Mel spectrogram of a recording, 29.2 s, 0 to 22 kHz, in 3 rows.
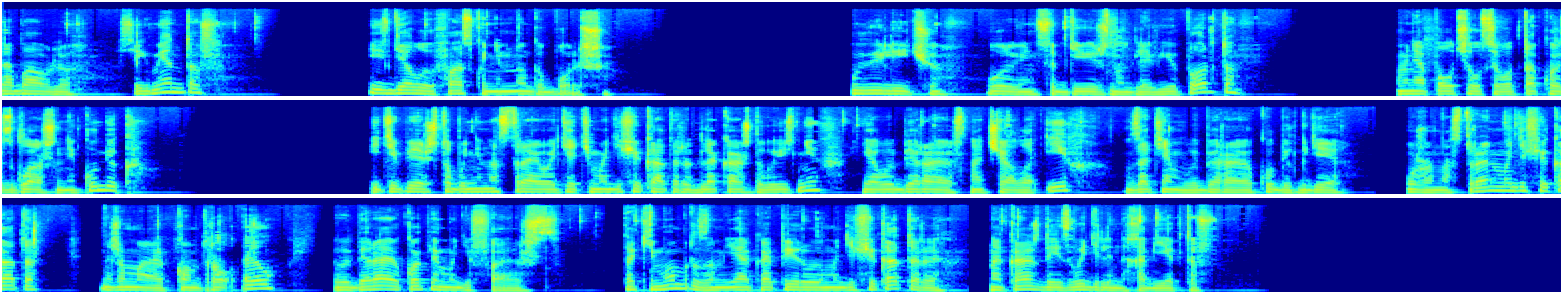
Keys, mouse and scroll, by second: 0.4-1.5 drag, 2.5-4.7 drag, 6.5 click, 8.3-9.5 middle drag, 11.0 shift+middle click, 14.9 click, 15.4 shift+click, 19.0 shift+click, 20.7 ctrl+l, 23.4 click, 25.7 click, 26.5 click, 27.5 click.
